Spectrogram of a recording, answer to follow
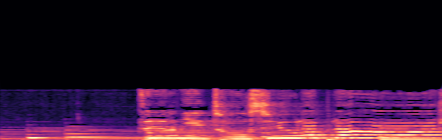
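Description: A woman sings a song in French live, with an acoustic guitar accompanying her. Sustained chords ring at first, and her voice comes in with new chords about a second and a half in.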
